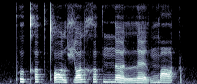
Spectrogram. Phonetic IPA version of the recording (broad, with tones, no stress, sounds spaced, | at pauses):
pʰ ʊ˦˨ kʰ ʌ˦˨ k tʼ ɔ˦˨ l ç ɒ˦˥ l x ʌ˦˥ k nː ɜ˦˨ lː ɛ˧˩˧ l ŋ͡m ɑ˦˨ k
